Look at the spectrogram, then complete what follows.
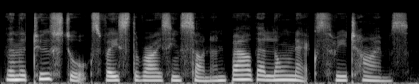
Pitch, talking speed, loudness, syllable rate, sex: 195 Hz, 215 wpm, -16 LUFS, 4.6 syllables/s, female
